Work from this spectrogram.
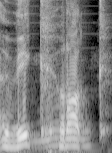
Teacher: dalam pengucapan huruf kaf ini kita harus fokus pada sifat hamesnya. Nah, kemudian kan ada yang berpendapat bahwa bilamana huruf kaf ini berada di akhir zikrok gitu ya, ada yang mereka itu membacanya itu disyiddahkan dulu jadi berhenti baru hammas.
